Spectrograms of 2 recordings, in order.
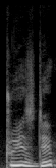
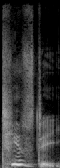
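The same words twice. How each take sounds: First: "টিউসডে" as "tu-es-de", short ending; wrong pronunciation. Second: "টিউসডে" as high "TYOOS-dey"; correct pronunciation. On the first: Teacher quoting what we will stop saying, everyday mispronunciation. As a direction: say "টিউসডে" like "too-ES-de". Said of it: "টিউসডে বলবো না". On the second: Teacher giving the replacement, emphatic correct pronunciation. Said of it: "এটাকে বলবো". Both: Shown as a demonstration.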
